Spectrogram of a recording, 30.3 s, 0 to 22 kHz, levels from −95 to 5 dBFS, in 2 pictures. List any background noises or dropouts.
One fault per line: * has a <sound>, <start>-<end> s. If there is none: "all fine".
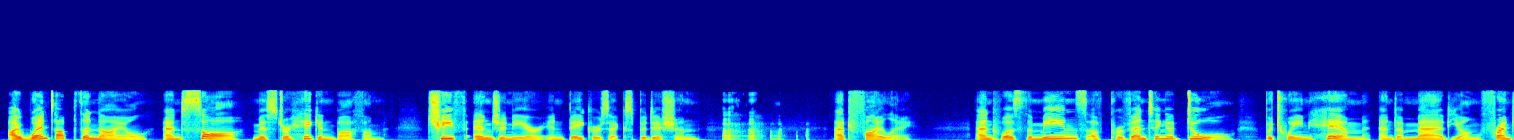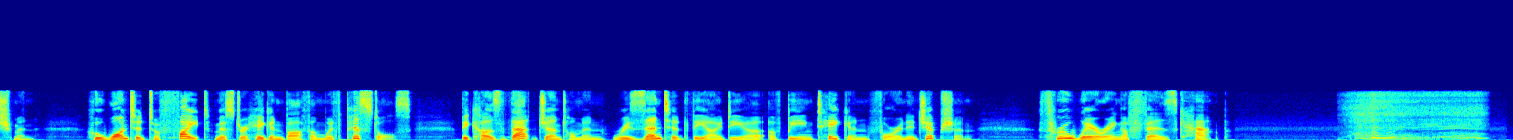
* has a laugh, 7.2-8.1 s
* has a breath, 28.5-30.1 s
